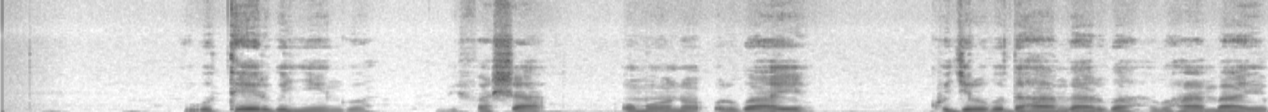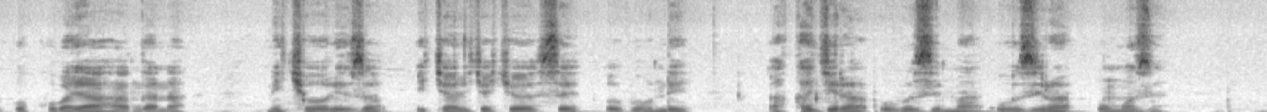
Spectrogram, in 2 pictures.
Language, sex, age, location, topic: Kinyarwanda, male, 18-24, Nyagatare, health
